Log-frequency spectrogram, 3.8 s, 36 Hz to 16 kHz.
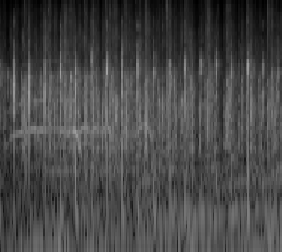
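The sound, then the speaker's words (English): An audience at a city council meeting in Antioch applauds steadily for a cohort of young adults finishing a city youth program, with many overlapping hand claps forming a dense, crackling wash that stays fairly even throughout. “Please, another round of applause for our amazing Cohort 1 of the MAP program.”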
